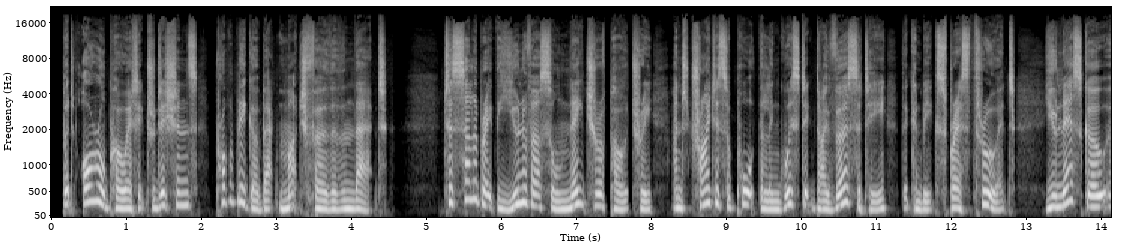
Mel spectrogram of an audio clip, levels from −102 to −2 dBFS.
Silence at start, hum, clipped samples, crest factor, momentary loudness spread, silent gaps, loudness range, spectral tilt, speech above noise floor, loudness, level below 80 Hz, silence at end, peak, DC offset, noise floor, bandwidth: 0.15 s; none; under 0.1%; 14 dB; 8 LU; none; 1 LU; -4.5 dB/octave; 44 dB; -21 LUFS; -60 dBFS; 0 s; -6 dBFS; under 0.1%; -64 dBFS; 17.5 kHz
